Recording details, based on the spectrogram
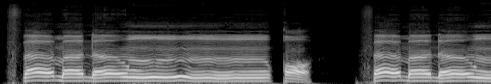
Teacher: Ikhfa hakiki Sa ma nan. Nan tu dah tak jadilah bunyi nan. Kena ikhfa kan, sembunyi. · Sebab huruf qaf tu huruf yang tebal, jadi dengung pun kena ikut sama tebal. Thamanan qalila.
